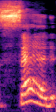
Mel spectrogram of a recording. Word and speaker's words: said: In the word said, they're making the sound E, as if it were a short E.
